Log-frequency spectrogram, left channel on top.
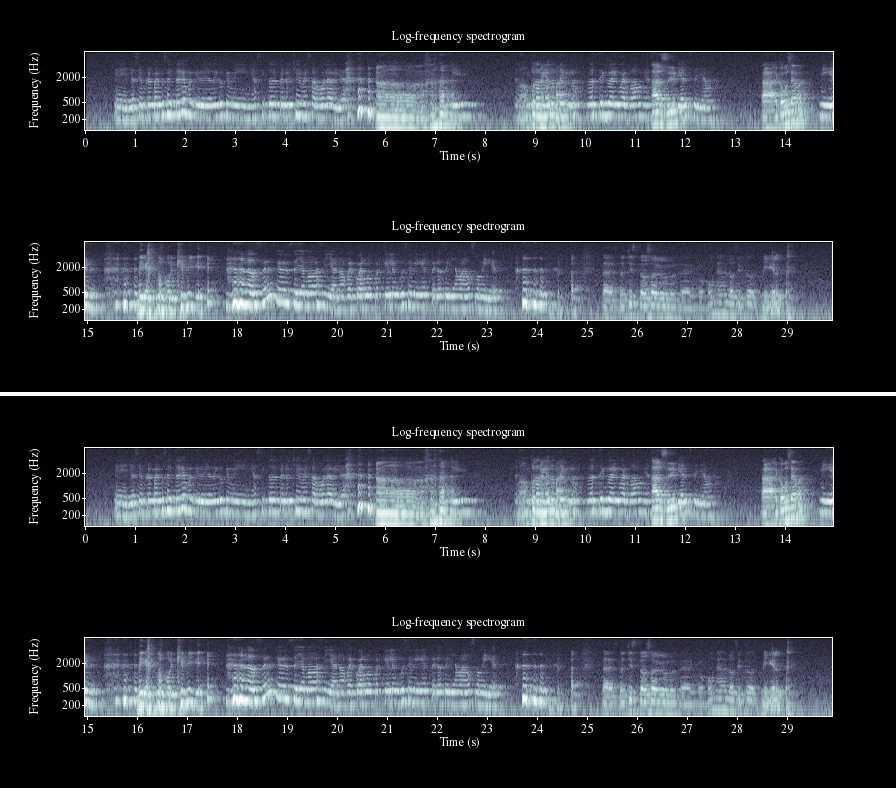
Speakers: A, in the centre; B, on the right.
A: Eh, yo siempre cuento esa historia porque yo digo que mi, mi osito de peluche me salvó la vida. <laughs>
B: Ah,
A: Sí.
B: <laughs>
A: Así
B: no,
A: que
B: pues
A: todavía
B: menos
A: lo
B: mal.
A: tengo, <laughs> lo tengo ahí guardado, mi osito
B: Ah, sí.
A: Miguel se llama.
B: Ah, ¿cómo se llama?
A: Miguel. <laughs>
B: Miguel, <laughs> ¿por por qué Miguel?
A: No sé si se llamaba así, ya no recuerdo por qué le puse Miguel, pero se llama Oso Miguel. <laughs>
B: <laughs> Está, está chistoso, o sea, ¿cómo, cómo se llama el osito? Miguel.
